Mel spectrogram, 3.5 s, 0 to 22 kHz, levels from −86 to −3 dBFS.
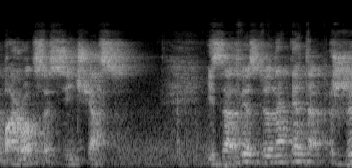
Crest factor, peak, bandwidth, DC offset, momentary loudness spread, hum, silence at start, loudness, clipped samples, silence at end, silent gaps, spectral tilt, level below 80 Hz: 14 dB; -16 dBFS; 16 kHz; under 0.1%; 16 LU; none; 0 s; -27 LUFS; under 0.1%; 0 s; none; -1 dB/octave; -64 dBFS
